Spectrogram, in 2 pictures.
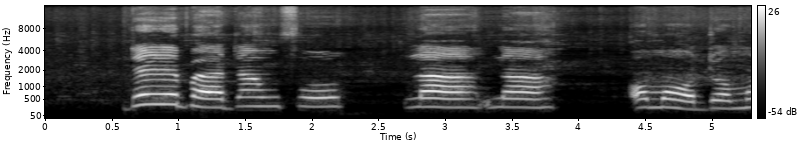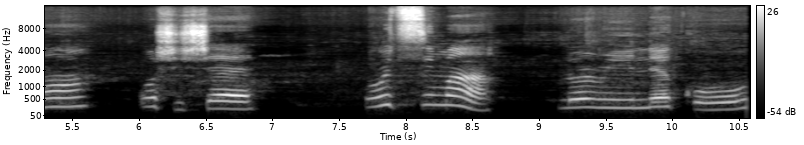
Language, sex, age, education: Yoruba, female, 30-45, tertiary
